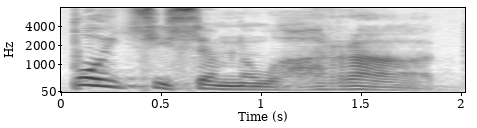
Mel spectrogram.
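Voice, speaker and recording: A man voicing a poor, sweet nightshirt with a soft, plaintive way of talking. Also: on the low side, wildly swooping pitch, voice pushed down. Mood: longing.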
